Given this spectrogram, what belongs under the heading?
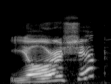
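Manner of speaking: a stunned echo of his words; the prisoner repeating Blood's claim, aghast. Acted.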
